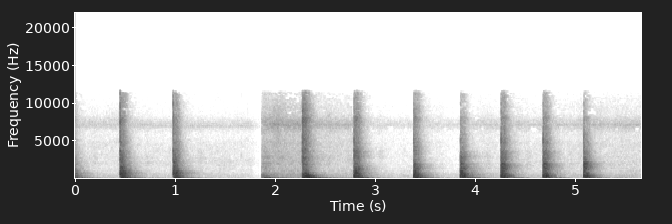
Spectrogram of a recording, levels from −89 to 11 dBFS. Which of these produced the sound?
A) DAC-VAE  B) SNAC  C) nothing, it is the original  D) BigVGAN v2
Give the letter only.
C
